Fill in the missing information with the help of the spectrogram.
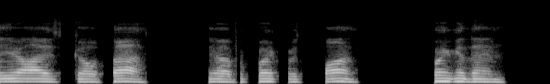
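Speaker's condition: ALS; young onset, diagnosed age 29, progressive neurodegenerative, affects walking, speech and eventually breathing; recent evaluation for communication devices, trying demo products to type, eyes expected to last long; voice changed from before, harder to hear, harder to talk and be understood

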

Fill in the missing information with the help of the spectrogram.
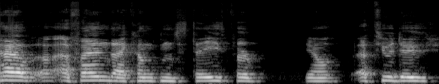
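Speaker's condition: Cerebral palsy; completely self-sufficient

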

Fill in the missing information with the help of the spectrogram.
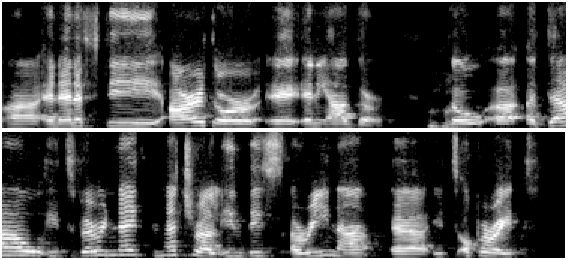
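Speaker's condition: No condition

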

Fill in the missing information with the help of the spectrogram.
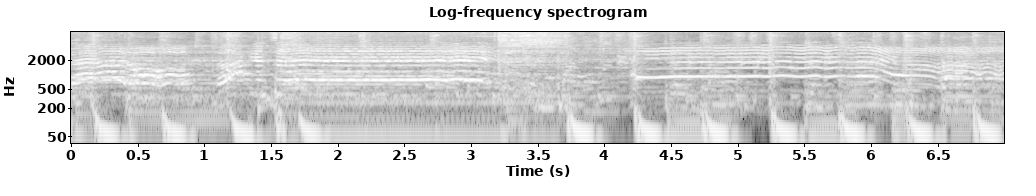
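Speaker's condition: No condition

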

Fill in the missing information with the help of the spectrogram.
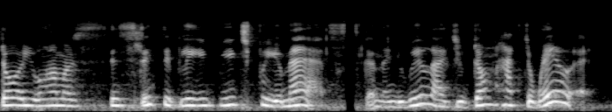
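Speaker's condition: Profound deafness, acquired, profound

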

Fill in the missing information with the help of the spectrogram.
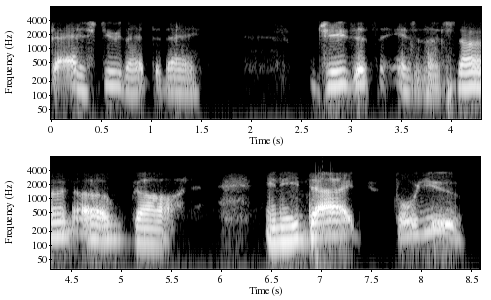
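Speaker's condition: Cerebral palsy; wheelchair user

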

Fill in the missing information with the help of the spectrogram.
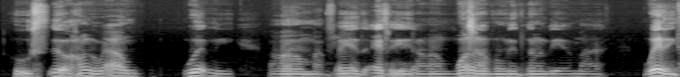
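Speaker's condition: Stroke; babbling

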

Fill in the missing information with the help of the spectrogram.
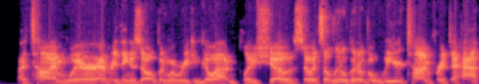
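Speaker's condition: No condition

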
